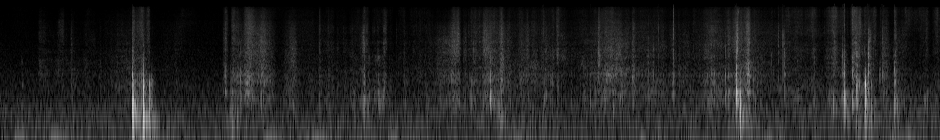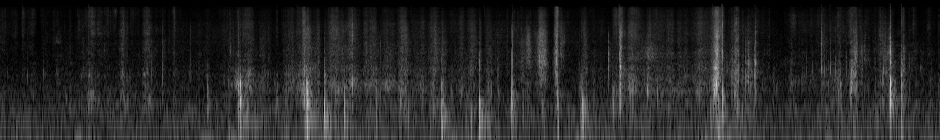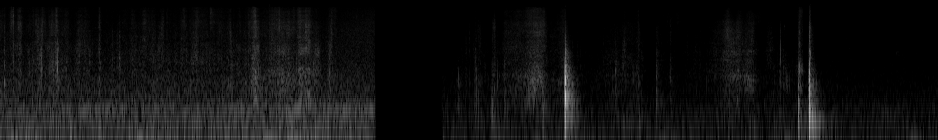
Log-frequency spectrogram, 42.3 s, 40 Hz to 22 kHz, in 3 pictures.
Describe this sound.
soil 12d squeakysportshoes onoff
Taking squeaky sport shoes on/off on soil. Recorded with a ZOOM H2 in a basement of a house: a wooden container placed on a carpet filled with soil. Normalized with Audacity.
step, footstep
